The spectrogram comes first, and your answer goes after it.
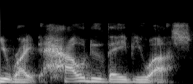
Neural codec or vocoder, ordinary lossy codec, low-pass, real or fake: none; Opus, 32 kbps; 7.2 kHz; real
